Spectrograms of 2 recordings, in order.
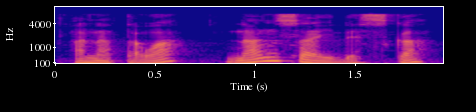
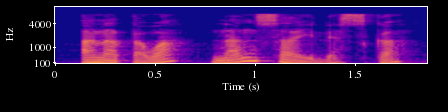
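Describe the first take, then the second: No difference in how they are said.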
